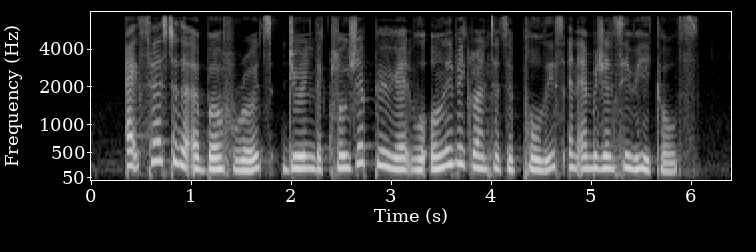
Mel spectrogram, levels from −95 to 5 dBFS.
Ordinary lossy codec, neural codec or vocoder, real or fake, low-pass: none; none; real; 7.2 kHz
